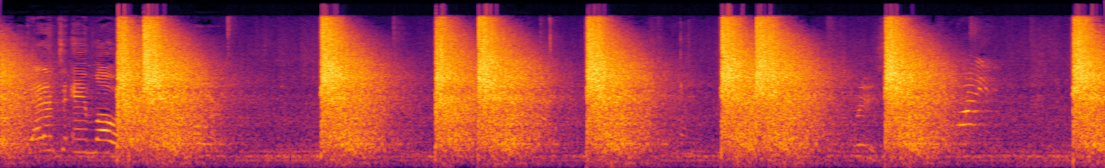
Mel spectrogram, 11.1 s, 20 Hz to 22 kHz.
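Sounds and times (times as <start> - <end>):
gunshots with echo: 1.2 - 2.2, 3.2 - 6.6, 7.2 - 9.6, 10.7 - 11.0.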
